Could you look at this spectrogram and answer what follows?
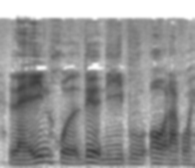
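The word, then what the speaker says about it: Reinhold Niebuhr: 그것들의 차이를 아는 또 지혜를 주십시오라고 하면서네 누가 얘기했느냐이 얘기를 레인 니브러라는 분이 얘기했는데 독일라서 약간 그 원어민도 발음씩 약간씩 다르긴 해요. 근데 우리나라 말로 어떤 레인홀드 니브어라고 해요.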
